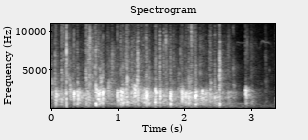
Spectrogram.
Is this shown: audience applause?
yes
